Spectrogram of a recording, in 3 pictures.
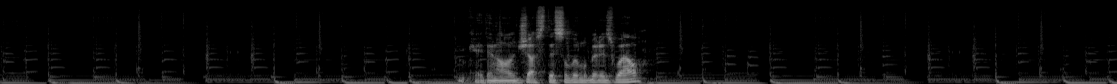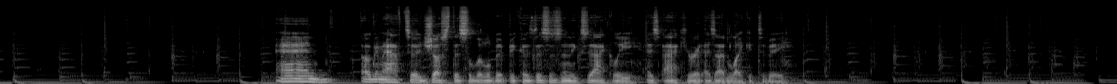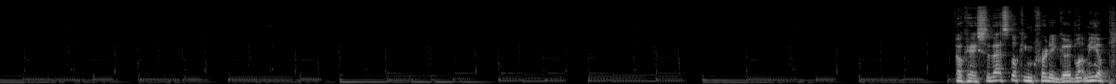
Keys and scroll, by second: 23.5 super+z.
